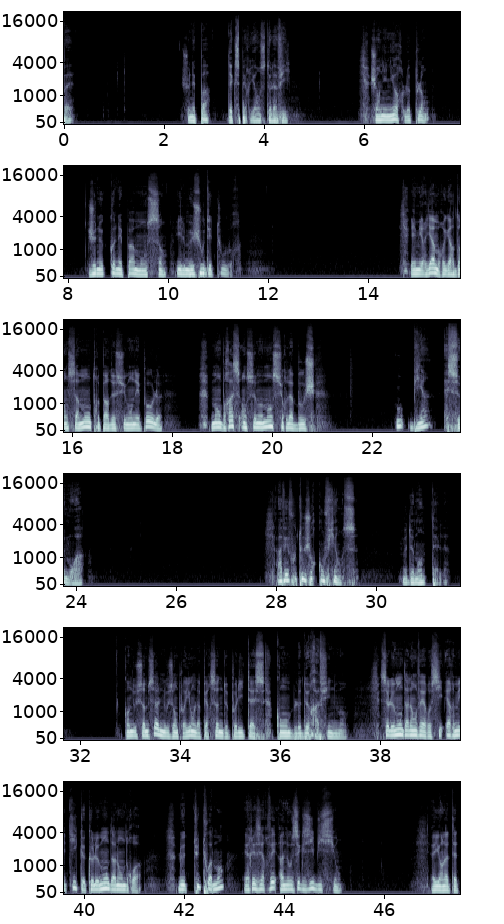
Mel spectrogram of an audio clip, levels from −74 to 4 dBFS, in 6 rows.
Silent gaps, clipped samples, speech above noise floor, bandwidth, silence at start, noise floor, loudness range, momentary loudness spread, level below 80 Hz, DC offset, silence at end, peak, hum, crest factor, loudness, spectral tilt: none; under 0.1%; 58 dB; 16 kHz; 0 s; -72 dBFS; 7 LU; 12 LU; -34 dBFS; 0.3%; 0.05 s; 0 dBFS; none; 16 dB; -15 LUFS; -6.5 dB/octave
